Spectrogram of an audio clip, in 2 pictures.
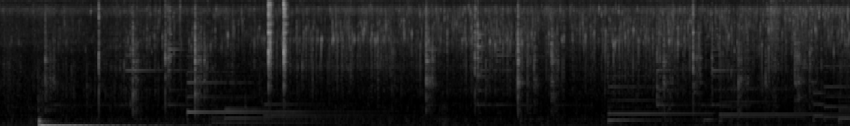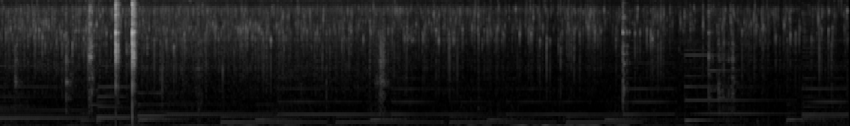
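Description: Food frying and sizzling in a cast iron pot, with stirring and a few sharp clinks, about four seconds in and twice near thirteen seconds. A deep boom sounds about half a second in and fades over a couple of seconds. Soft background music with held notes runs underneath.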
